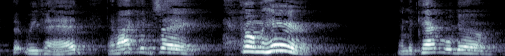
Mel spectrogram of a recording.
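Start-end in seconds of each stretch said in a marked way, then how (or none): 2.4-3.3 loud, raised-pitch order to the cat; commanding call. Retold or imitated. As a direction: call the cat over forcefully. His own call to the cat.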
